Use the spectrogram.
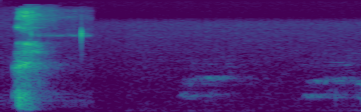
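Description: A single sharp, abrupt hiccup bursts out from the speaker, followed by a tiny click and a couple of soft, faint murmurs afterward.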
